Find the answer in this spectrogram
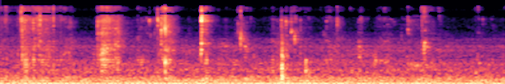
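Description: People chewing and biting air-fried rotisserie chicken, with many short, scattered crunches and mouth clicks over a faint low hum.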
